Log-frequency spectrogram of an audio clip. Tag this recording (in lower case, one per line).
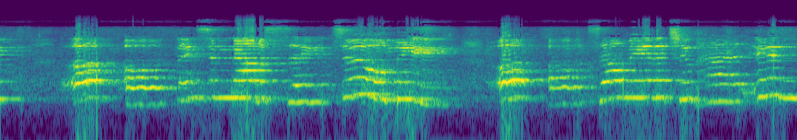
female singing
